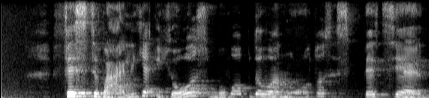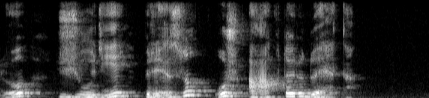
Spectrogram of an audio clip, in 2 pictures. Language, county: Lithuanian, Šiauliai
